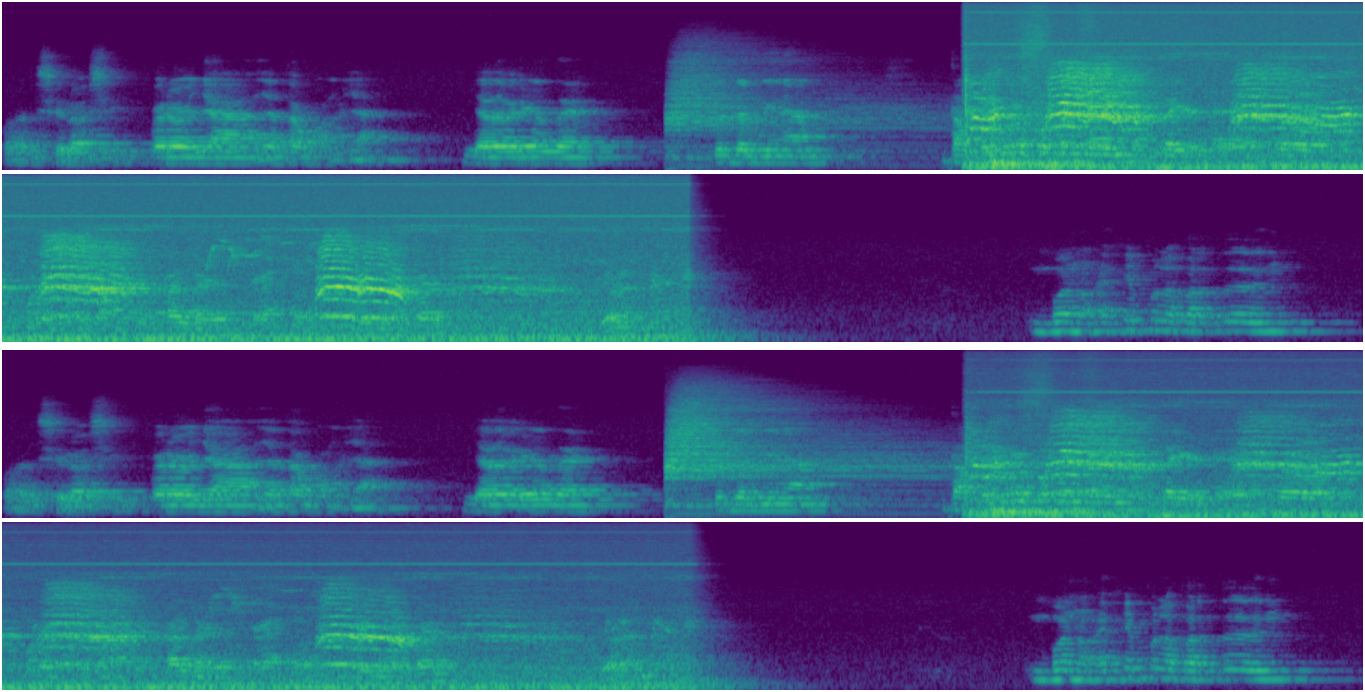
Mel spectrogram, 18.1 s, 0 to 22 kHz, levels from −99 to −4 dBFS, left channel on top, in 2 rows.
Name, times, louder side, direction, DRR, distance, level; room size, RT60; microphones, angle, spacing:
voice 1, 0.0-2.5 3.1-3.9 4.7-5.4 6.3-12.0 13.0-13.7, left 2 dB, 25° left, 0 dB, 0.7 m, -40 dB
sound 1, 4.4-7.9 8.2-8.3, right 7 dB, 85° right, 0.4 m, -45 dB
Bird vocalization bird call bird song, 6.4-13.7, left 6 dB, 75° left, 0.4 m, -30 dB
voice 2, 15.9-17.6, right 1 dB, 60° right, 2 dB, 0.7 m, -45 dB
4.6 x 2.8 x 2.3 m, 0.92 s
head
